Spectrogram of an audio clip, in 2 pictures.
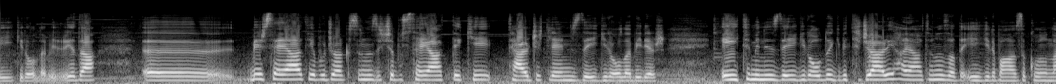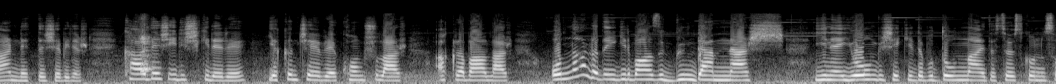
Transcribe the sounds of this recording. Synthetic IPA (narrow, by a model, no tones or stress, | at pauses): ilʲɟilʲio̞lˠa̰bḭlʲḭɾjad̪a | ɯː | biɾse̞jaːɦat̪japɯd͡ʒaksɯnɯziʃt̪ɛbuse̞jaːɦat̪ːecʰit̪ʰæɾd͡ʒiçlʲe̞ɾinizlʲeilʲɟʲilʲio̞lˠabilʲiɾ̥ | e̞jit̪ʰiminizlʲeilʲɟʲilʲio̞lˠd̪uːɟibit̪ʰid͡ʒaːɾiːɦajaːt̪ʰɯnɯzlˠad̪aʔilʲɟilʲibaːzɯkʰo̞nulˠaɾnɛt̪lʲeɛʃe̞bilʲiɾ̥ | kʰaɾd̪ɛʃilʲiʃcilʲe̞ɾɪ | jakɯnt͡ʃʰɛvɾɛkʰo̞mʃulˠaɾ̥ | a̰kɾabaːlˠaɾ̥ | o̞nlˠaɾlˠad̪ailʲɟilʲibaːzɯɟynd̪æmlʲæɾ̥ | jinɛjo̞unbiɾʃecʰilʲd̪ɛbud̪onlˠajd̪asø̞z̥kʰo̞nus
